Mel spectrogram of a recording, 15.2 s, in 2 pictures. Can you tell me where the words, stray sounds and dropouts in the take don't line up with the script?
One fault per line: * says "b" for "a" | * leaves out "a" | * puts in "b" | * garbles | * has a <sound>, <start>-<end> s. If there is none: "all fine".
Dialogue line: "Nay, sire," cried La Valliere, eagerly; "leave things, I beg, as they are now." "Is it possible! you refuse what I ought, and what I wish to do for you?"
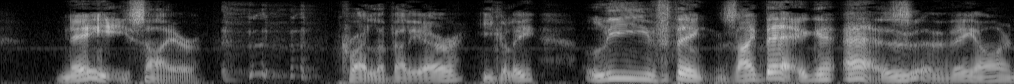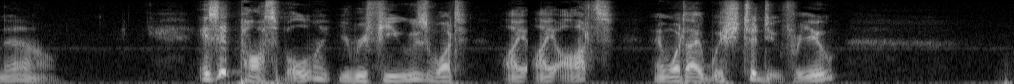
* has a cough, 1.6-2.4 s
* puts in "I"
